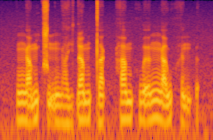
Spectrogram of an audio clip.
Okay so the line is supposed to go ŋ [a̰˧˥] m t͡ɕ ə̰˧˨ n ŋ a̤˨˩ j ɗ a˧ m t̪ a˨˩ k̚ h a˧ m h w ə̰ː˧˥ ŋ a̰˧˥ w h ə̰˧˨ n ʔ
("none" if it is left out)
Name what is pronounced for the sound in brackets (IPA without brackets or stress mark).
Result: a̰˧˥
